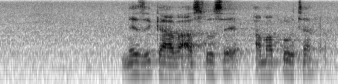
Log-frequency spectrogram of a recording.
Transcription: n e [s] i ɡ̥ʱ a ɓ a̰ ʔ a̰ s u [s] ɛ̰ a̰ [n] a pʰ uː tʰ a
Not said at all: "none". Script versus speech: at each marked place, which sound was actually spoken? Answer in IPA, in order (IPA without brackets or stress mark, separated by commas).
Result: z, s, m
